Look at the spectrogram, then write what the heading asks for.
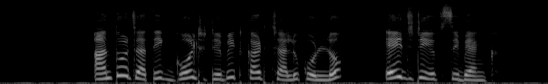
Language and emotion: Bengali, neutral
